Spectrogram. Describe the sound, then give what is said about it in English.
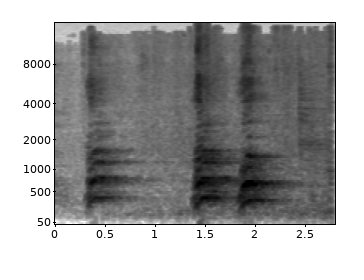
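Police dogs barking in the kennel area at a rural crime police headquarters on the outskirts of Lincoln, Lincolnshire, three loud barks in quick succession with a brief gap after the first. No one speaks. “I'm in the kennel area at the Rural Crime HQ on the outskirts of Lincoln, and some of the police dogs here will have played a part in tackling hare coursing in the county as part of Operation Galileo.”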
